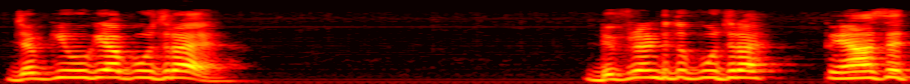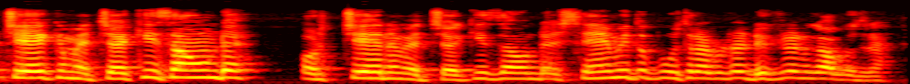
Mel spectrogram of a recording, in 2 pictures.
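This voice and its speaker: A male teacher in a live online exam-prep lesson speaks a little fast in a very high voice. He repeats each answer, asks rhetorical questions and calls his students "beta," all over slightly dull lo-fi stream audio.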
